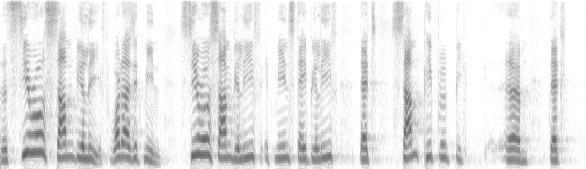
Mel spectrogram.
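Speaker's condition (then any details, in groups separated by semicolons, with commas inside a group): No condition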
